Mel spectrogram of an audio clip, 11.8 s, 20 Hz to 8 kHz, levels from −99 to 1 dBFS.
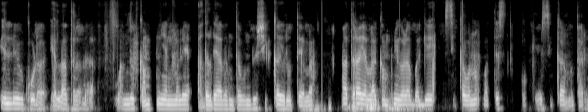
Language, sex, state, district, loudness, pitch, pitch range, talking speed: Kannada, male, Karnataka, Bijapur, -19 LUFS, 120 Hz, 115-125 Hz, 120 wpm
